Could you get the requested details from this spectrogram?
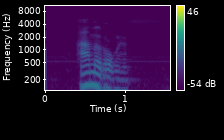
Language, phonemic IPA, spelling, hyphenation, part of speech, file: Dutch, /ˈaː.məˌrɔ.ŋə(n)/, Amerongen, Ame‧ron‧gen, proper noun, Nl-Amerongen.ogg
- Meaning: 1. a village and former municipality of Utrechtse Heuvelrug, Utrecht, Netherlands; a castle in the village 2. A surname in the United States, from the Netherlands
